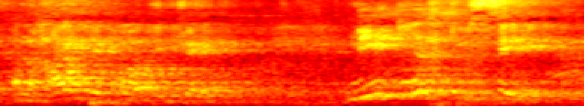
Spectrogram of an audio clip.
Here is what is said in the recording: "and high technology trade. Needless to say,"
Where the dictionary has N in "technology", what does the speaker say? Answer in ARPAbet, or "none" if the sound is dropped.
none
